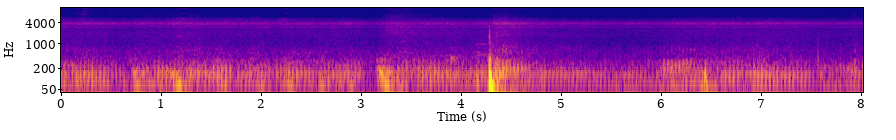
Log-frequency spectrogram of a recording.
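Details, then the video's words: British Shorthair cat, born 18 August 2010, purring in a deep, even rumble on the evening of 6 May 2017 at 21:55; the purr pauses briefly and resumes, with one sharp click midway. "British Shorthair Cat purring"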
